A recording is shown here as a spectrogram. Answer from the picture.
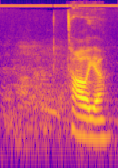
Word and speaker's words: Thalia: Also, the Mexican singer Talia Thalia, how do you say her name? Talia.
